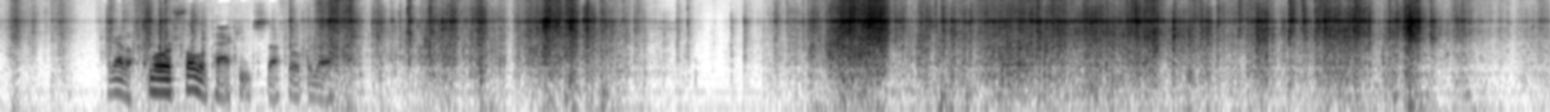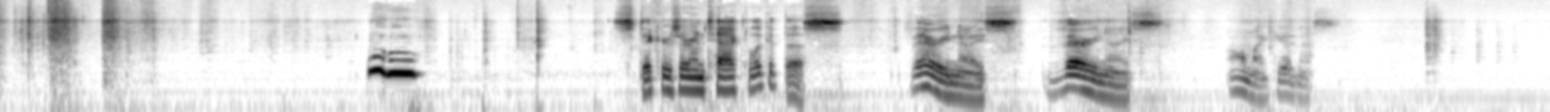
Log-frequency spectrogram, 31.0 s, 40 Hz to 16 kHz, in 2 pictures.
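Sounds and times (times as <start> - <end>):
packing paper rustling: 0.0 - 18.6.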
